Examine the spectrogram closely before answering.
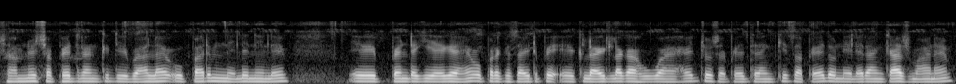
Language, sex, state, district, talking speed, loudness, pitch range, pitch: Hindi, male, West Bengal, Dakshin Dinajpur, 190 wpm, -16 LUFS, 130-140 Hz, 135 Hz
